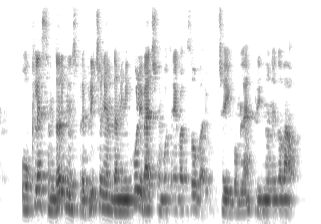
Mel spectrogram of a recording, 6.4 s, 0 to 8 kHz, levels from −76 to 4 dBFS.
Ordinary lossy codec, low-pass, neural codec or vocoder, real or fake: none; 7.2 kHz; none; real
